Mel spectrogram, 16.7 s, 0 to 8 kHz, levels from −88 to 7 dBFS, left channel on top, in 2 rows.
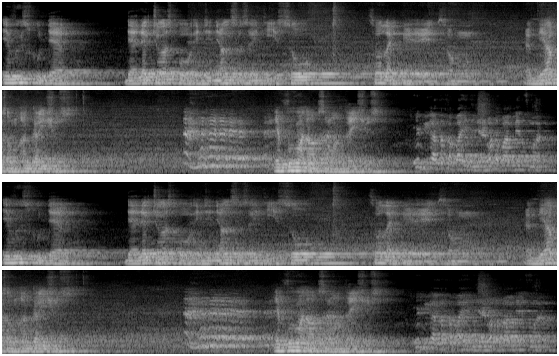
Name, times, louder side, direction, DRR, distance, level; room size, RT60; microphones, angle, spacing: voice 1, 0.0-1.0 1.8-5.1 5.5-7.1 7.8-9.4 12.4-14.1, left 1 dB, 20° left, 5 dB, 0.8 m, -24 dB
sound 1, 2.8-13.5, equal, 55° left, 2.3 m, -41 dB
voice 2, 11.0-12.5 13.1-13.4 14.5-16.4, left 2 dB, 85° left, 3 dB, 1.8 m, -29 dB
13.0 x 7.5 x 6.7 m, 2.5 s
head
